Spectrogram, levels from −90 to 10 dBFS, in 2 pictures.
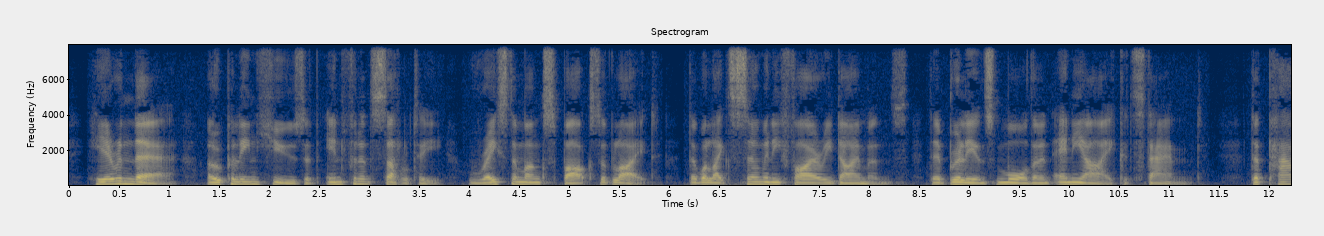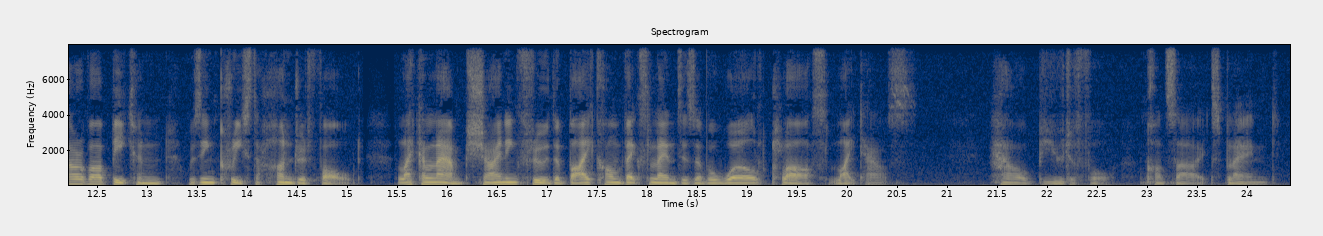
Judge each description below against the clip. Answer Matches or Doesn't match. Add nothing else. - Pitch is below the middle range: Matches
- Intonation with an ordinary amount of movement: Matches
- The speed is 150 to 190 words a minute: Doesn't match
